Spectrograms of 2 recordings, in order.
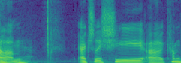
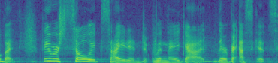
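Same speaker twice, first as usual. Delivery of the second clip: heartfelt, emotional, visibly moved voice. Answering what the charity means, recalling sisters as single moms: emotional. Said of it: "I don't know why I'm so emotional".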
